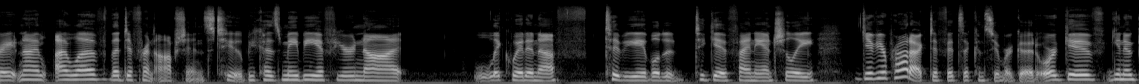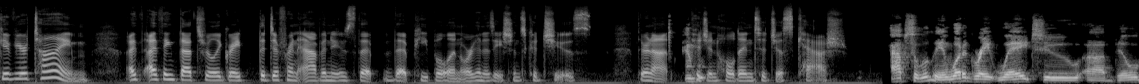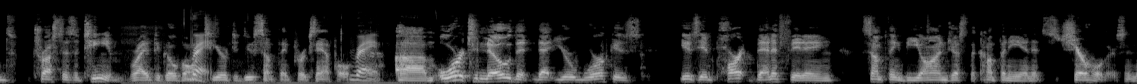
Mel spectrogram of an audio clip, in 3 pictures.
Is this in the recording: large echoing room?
no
